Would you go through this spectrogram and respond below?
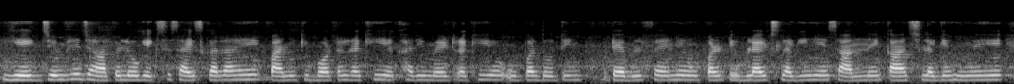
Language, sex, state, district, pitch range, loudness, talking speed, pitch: Hindi, female, Bihar, Gopalganj, 200-210 Hz, -17 LUFS, 205 wpm, 205 Hz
